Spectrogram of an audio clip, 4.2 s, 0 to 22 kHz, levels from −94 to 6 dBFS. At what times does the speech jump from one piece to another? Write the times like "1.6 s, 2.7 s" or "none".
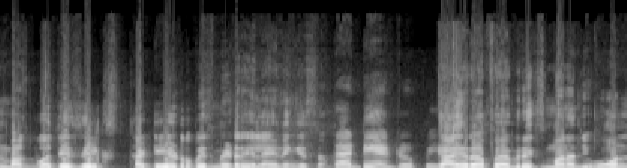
2.9 s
